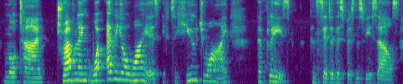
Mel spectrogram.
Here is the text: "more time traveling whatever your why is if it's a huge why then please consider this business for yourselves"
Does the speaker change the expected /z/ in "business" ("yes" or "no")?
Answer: no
